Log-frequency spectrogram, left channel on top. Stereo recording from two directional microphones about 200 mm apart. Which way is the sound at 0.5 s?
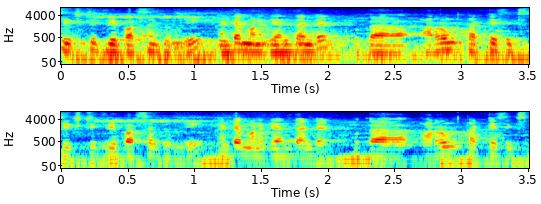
40° right (ahead or behind).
